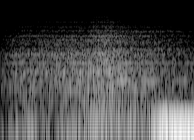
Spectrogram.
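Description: Logo-sting sound effect: a swelling whoosh that builds steadily, with a few faint held tones inside it, leading into a deep bass hit at the very end.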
